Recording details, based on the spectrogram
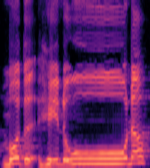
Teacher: دال جو ہے حرف قلقلہ کا ہے اور یہ ساکن بھی ہے، تو یہاں پر دال کو خوب ظاہر کر کے ادا کیا. اور اس کے بعد ہم نے نو اس طرح سے کھینچا کیونکہ واو ساکن سے پہلے پیش ہے، واو مدہ ہوگا، ایک الف کی مقدار حروف مدہ کے اندر ہم کھینچتے ہیں.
